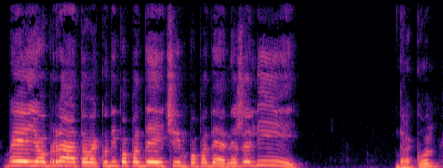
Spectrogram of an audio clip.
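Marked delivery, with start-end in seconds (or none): 0.0-3.8 high, sustained rallying shout; battle cry. A narrator's reading. Militiaman rousing his brothers to beat the dragon, high shouting. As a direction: urge the men on in a high, strained yell.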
